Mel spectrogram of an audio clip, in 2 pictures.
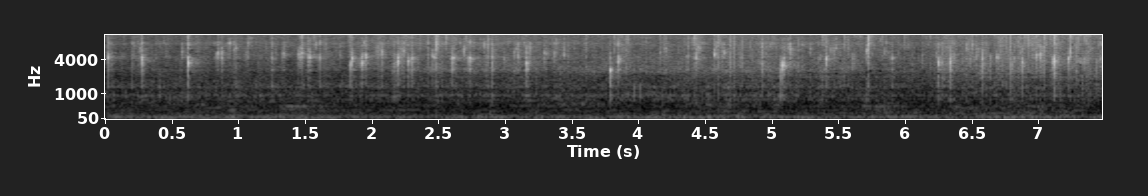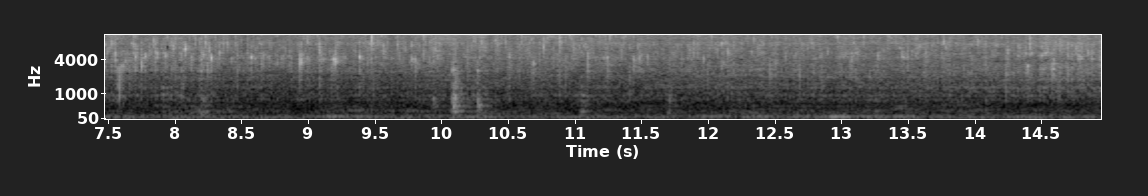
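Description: Stuffed ridge gourd pieces frying in hot oil in an aluminium pan, sizzling with many small crackling pops as more pieces are laid in.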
